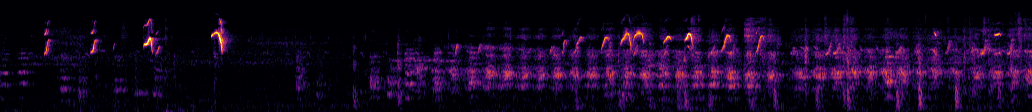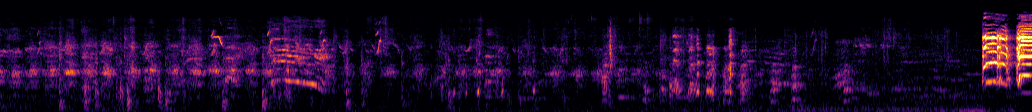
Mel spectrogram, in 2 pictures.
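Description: Barbu d'Anvers bantam chicks peeping: a few sharp, high, falling peeps at first, then a dense chorus of chirping with scattered clicks. Right at the end an adult bantam starts a loud crow.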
